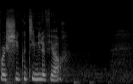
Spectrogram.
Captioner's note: speaking French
